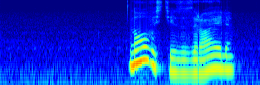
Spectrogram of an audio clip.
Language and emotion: Russian, sad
